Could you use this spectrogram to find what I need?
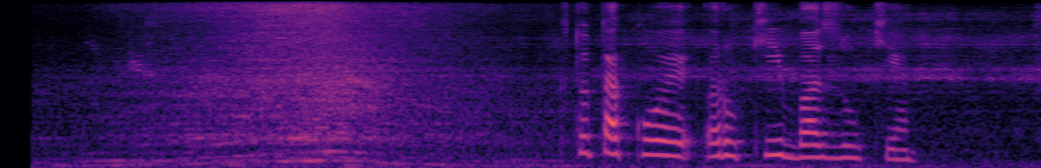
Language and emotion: Russian, neutral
